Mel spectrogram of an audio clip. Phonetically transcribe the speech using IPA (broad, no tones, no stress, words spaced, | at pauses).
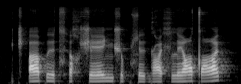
t͡ʃʼapɨːt͡sʰɨχ ʃeːɲʃopɬɨːɡʕex leːtˤɘː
